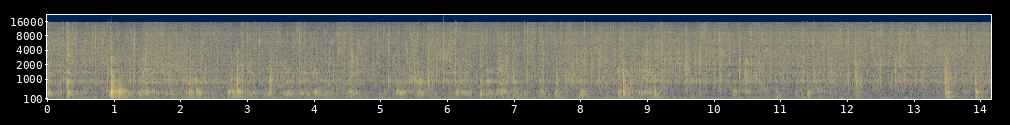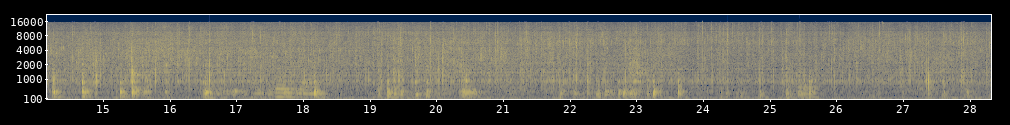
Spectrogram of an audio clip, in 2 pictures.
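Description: Pork binagoongan (pork with shrimp paste) sizzling steadily in hot oil in a pan. A spatula stirring it scrapes and knocks against the pan now and then.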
